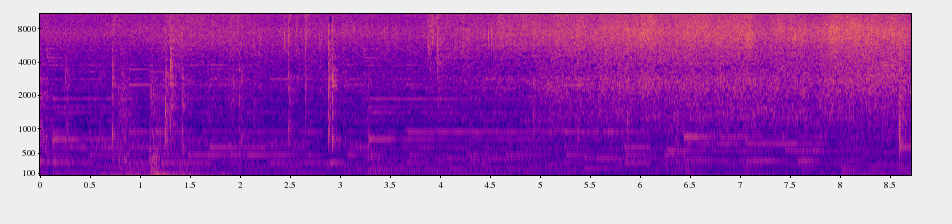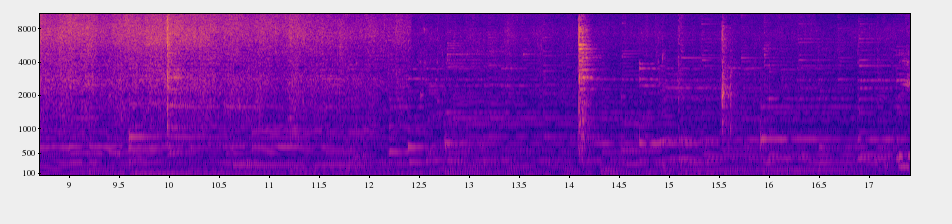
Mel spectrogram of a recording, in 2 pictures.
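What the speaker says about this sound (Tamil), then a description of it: "தக்காளி நல்லா வேகிற வரையும் வதக்கிக்கலாம்." Chopped tomatoes sizzle steadily in a hot pan for mushroom butter masala, a loud continuous crackle broken by the occasional scrape and clink of stirring.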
